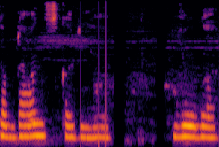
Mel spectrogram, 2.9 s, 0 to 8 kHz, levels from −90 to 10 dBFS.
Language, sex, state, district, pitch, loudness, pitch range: Hindi, female, Bihar, Bhagalpur, 215 Hz, -19 LUFS, 200-225 Hz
